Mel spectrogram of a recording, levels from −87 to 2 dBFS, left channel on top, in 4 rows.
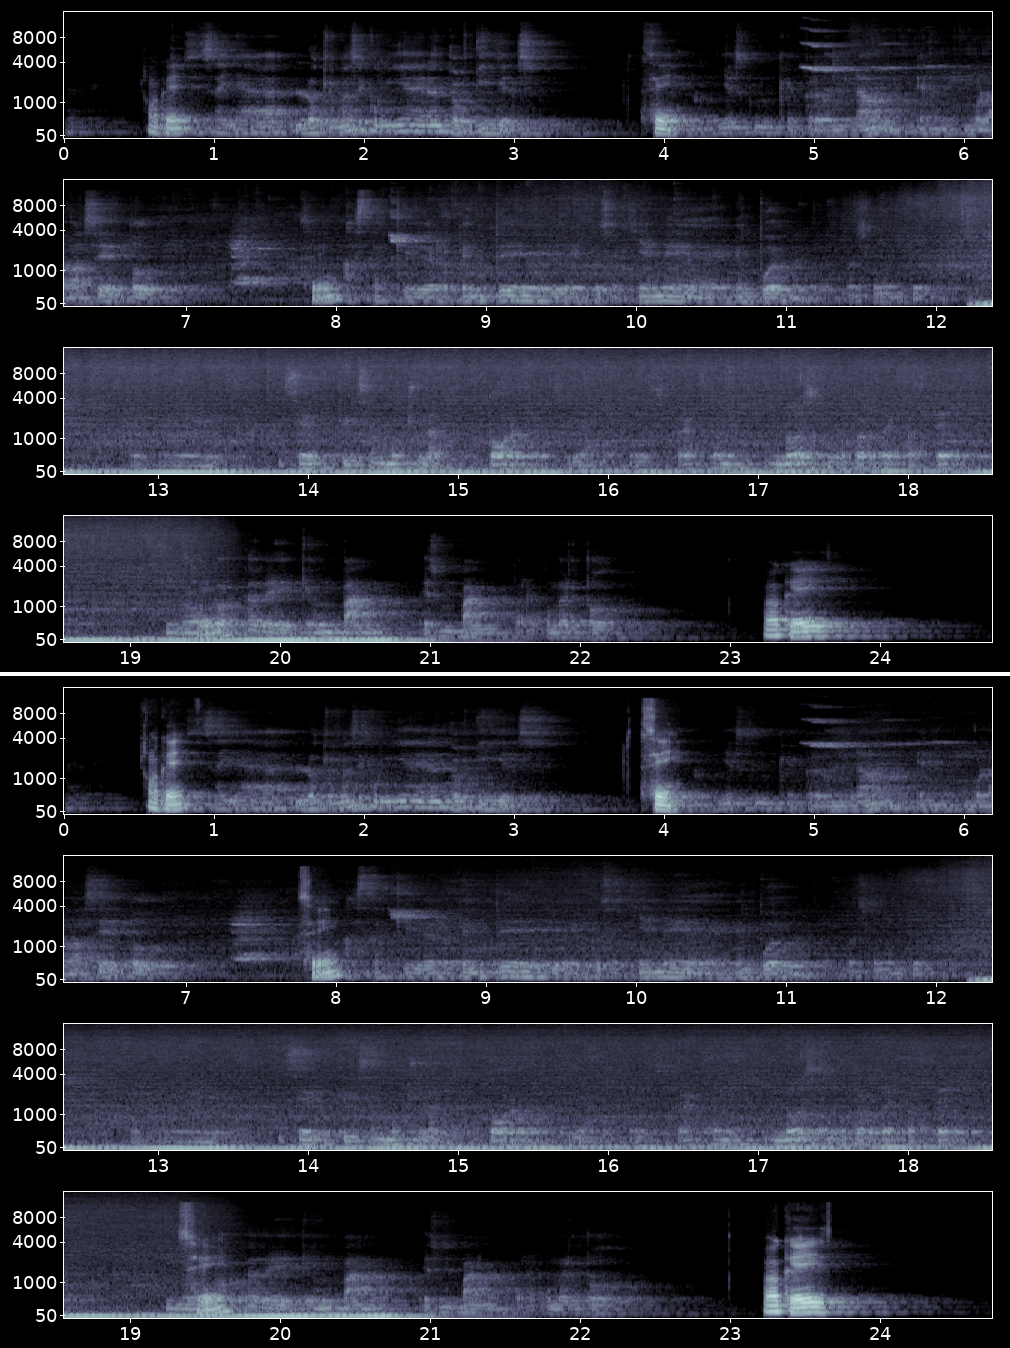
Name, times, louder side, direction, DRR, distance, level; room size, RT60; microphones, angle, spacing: voice 1, 0.7-3.1 4.3-6.8 7.3-7.6 8.0-11.1 11.4-11.9 12.8-13.4 13.8-14.9 15.2-18.4 19.1-22.3, left 2 dB, 35° left, 1.2 m, -39 dB
Bathtub (filling or washing), 4.9-19.7, left 5 dB, 60° left, 2.6 m, -46 dB
sound 1, 12.2-20.7, equal, 5° left, 1.3 m, -33 dB
voice 2, 23.2-23.7, right 6 dB, 80° right, 0.4 m, -23 dB
14.0 x 12.5 x 3.8 m
head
